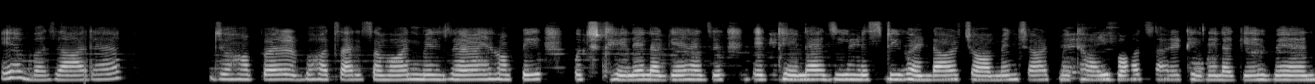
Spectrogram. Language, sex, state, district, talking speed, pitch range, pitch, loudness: Hindi, female, Bihar, Jamui, 145 wpm, 215-230 Hz, 220 Hz, -19 LUFS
